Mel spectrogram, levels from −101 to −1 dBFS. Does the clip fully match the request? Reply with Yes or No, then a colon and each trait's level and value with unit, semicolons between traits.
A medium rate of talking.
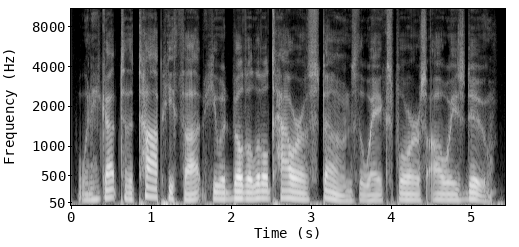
No: fast, 230 wpm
